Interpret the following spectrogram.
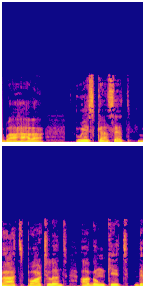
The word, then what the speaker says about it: Bar Harbor: Camden, Rockland, Bar Harbor, pronunciado Bar Harbor, Wiscasset, Bath, Portland, Algonquin, The Berwick's.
